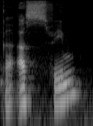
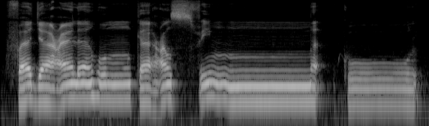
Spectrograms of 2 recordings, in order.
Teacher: huruf ain, jangan lupa huruf ain makhrajnya dari tengah tenggorokan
